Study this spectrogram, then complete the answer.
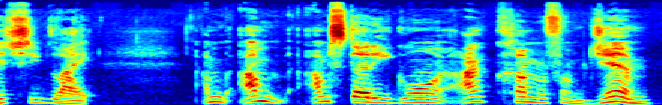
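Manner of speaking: usual speaking voice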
